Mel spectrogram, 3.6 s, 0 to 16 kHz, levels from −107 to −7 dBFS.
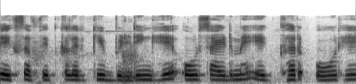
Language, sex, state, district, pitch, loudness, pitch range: Hindi, female, Himachal Pradesh, Shimla, 205 Hz, -18 LUFS, 195-210 Hz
